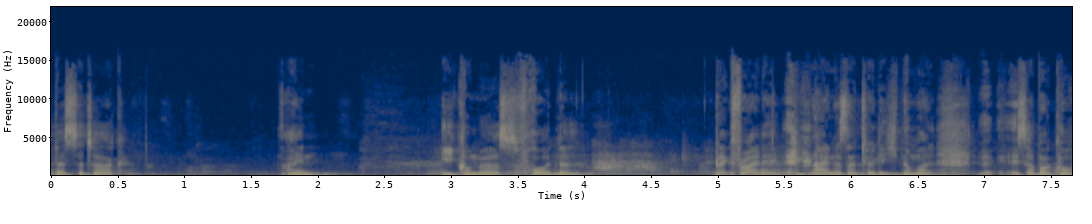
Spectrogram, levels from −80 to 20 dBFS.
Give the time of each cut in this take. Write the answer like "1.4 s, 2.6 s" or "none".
5.7 s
